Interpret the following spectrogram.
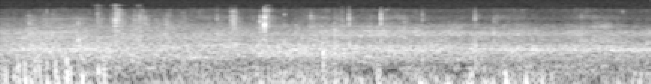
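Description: Footsteps on wet asphalt: an irregular run of soft, low thuds with a few faint clicks.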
